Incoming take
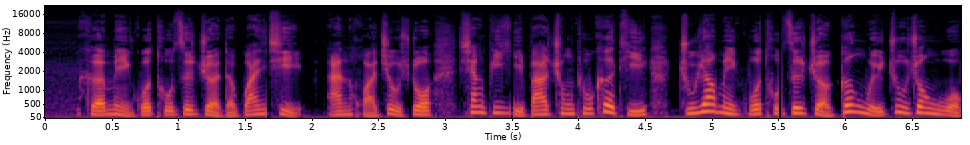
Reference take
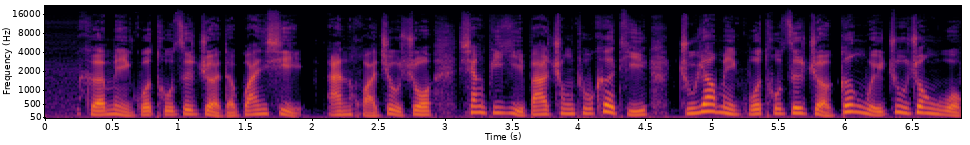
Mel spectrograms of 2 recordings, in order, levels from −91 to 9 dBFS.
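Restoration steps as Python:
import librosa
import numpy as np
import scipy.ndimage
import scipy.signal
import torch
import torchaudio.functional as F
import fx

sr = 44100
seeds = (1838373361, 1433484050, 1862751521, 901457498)

y = fx.fix_interpolate(x, sr, at_s=(5.5,), length_ms=32.0)
y = fx.fix_interpolate(y, sr, at_s=(1.66, 2.73, 3.49), length_ms=27.0)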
